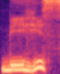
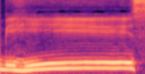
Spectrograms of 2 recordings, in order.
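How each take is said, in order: First: The vowel in hi is kept short. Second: The vowel in hi is stretched long. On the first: The speaker calls it right. "হিস বলে ফেললাম টান ছাড়া" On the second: The speaker calls it wrong. "কি যদি বলে বিহিস সিহরু, এটা ভুল হবে"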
